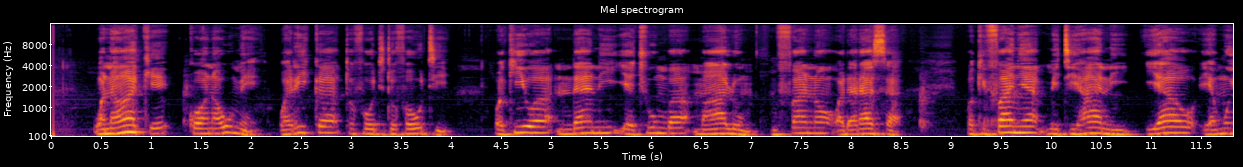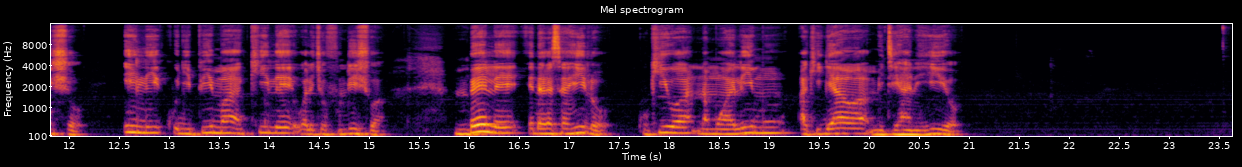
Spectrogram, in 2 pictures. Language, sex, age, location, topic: Swahili, male, 25-35, Dar es Salaam, education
